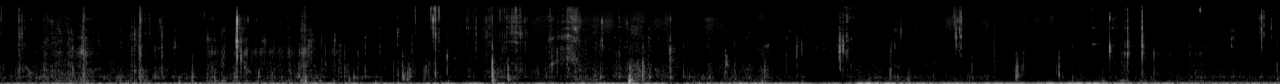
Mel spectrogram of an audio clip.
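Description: Close-miked chewing of a mouthful of McDonald's french fries, delivered and cooled down, with irregular wet crunches and mouth clicks.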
